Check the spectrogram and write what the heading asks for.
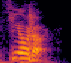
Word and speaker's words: Fyodor: I tried to say it correctly. I don't know if I... Fyodor? Yeah. Isn't that it? Fyodor? – Yeah. – Okay, Fyodor.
